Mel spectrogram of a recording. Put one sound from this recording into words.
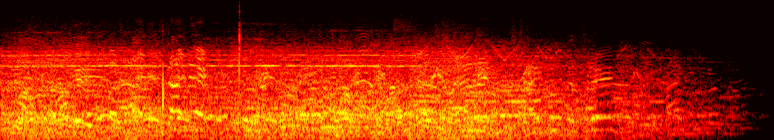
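A crowd chatters in a busy street and slowly fades away.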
